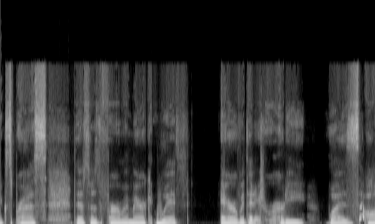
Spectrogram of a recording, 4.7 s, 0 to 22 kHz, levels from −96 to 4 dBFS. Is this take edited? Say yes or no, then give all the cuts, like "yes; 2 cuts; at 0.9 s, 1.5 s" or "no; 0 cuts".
yes; 3 cuts; at 1.3 s, 1.9 s, 3.2 s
